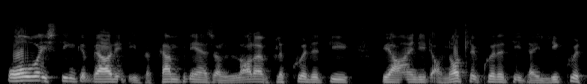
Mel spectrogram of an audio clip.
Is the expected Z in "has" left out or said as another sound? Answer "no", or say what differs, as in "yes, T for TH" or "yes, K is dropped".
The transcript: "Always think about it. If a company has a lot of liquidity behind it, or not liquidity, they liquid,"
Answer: no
